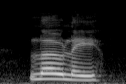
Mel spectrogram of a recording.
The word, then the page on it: lowly: American English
